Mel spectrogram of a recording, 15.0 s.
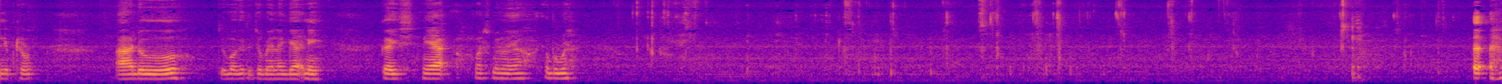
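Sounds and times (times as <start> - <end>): person chewing noodles: 6.2 - 14.7.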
